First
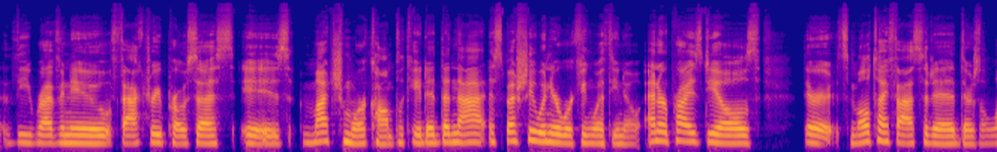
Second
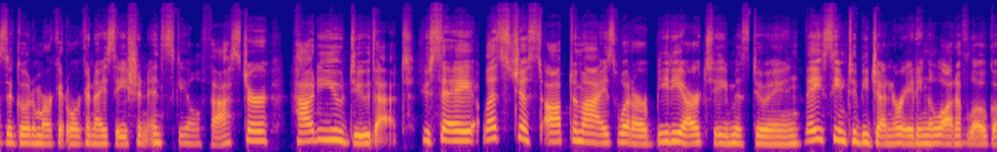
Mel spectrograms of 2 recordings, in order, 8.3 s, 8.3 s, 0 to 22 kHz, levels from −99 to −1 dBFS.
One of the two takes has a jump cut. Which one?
second; 2 cuts; at 3.9 s, 6.7 s

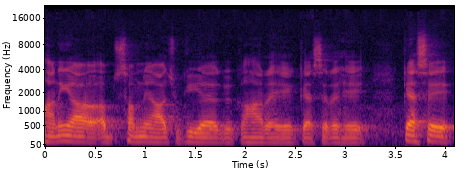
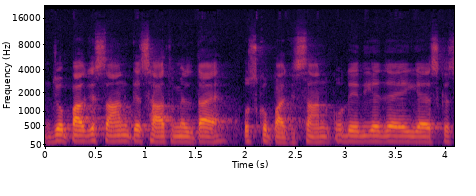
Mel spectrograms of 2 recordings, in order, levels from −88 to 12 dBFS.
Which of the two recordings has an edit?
second; 1 cut; at 1.9 s

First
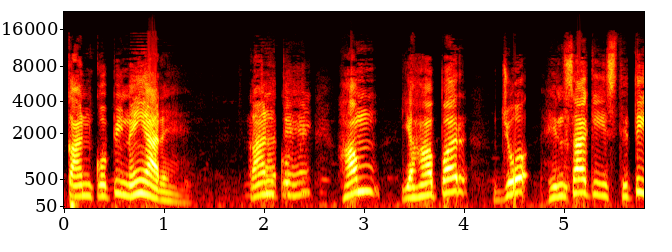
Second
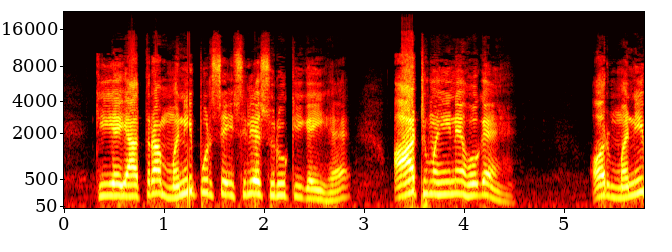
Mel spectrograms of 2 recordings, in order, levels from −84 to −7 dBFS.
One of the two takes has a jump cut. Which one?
first; 1 cut; at 2.4 s

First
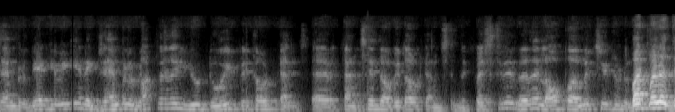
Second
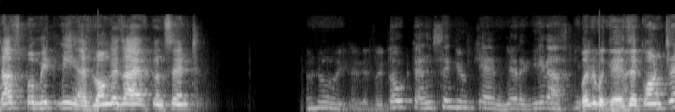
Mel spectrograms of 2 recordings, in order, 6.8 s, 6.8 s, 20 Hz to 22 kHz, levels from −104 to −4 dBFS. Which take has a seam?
first; 1 cut; at 1.4 s

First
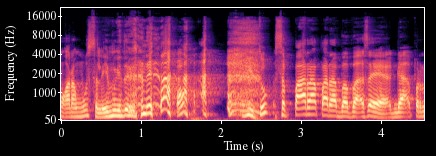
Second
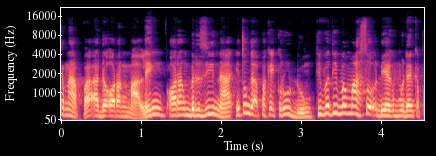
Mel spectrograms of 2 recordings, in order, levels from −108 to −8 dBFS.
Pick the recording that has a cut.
second; 2 cuts; at 1.3 s, 3.1 s

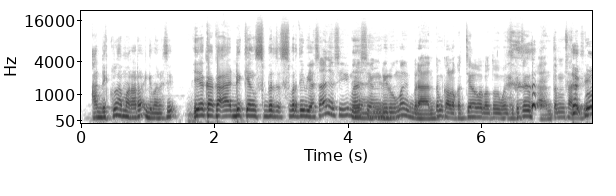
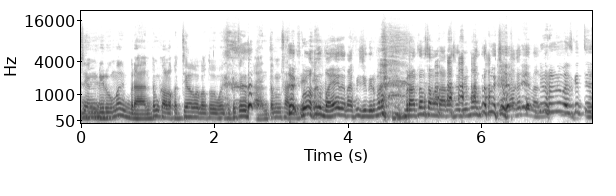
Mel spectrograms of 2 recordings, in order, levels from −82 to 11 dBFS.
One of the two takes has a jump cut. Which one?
first; 1 cut; at 1.5 s

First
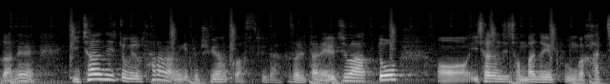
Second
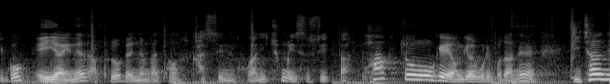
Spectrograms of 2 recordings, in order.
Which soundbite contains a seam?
second; 1 cut; at 3.6 s

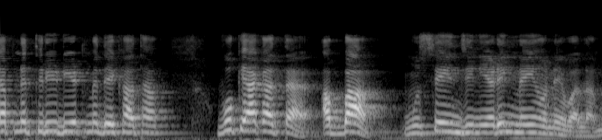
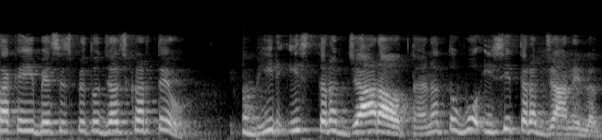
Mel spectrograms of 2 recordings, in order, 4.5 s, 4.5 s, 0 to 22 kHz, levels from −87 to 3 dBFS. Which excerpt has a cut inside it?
second; 1 cut; at 1.8 s

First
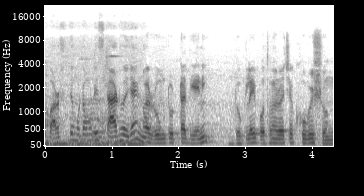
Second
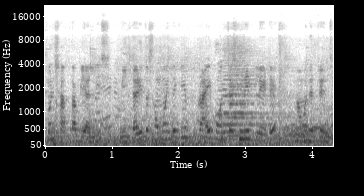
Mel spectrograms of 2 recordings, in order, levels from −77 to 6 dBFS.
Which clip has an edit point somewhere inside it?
first; 1 cut; at 1.5 s

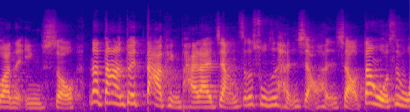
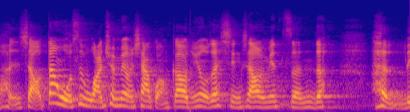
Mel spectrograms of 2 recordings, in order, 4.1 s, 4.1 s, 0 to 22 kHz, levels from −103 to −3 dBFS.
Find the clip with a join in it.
second; 1 cut; at 1.9 s

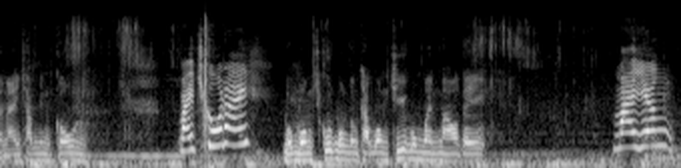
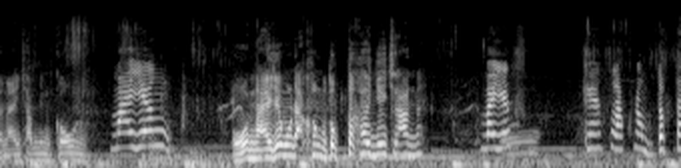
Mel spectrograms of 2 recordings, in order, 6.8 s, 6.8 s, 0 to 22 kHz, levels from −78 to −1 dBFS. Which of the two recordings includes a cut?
second; 1 cut; at 1.0 s

